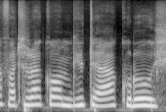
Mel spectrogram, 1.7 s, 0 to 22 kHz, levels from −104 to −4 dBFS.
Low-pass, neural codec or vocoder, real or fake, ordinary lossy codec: none; codec, 44.1 kHz, 7.8 kbps, Pupu-Codec; fake; none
